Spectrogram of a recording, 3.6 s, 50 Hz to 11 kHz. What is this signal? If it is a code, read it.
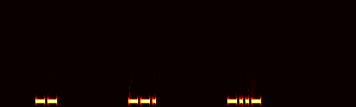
Morse code, heard as a keyed tone, about 40 wpm, 700 Hz. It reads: M G X
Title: USA Call Signs - 6 Characters - 8x Character Spacing - 40wpm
